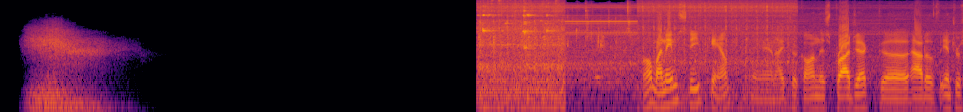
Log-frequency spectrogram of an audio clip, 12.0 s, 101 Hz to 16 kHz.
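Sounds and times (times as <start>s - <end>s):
whoosh sound effect: 0.3s - 1.8s.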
